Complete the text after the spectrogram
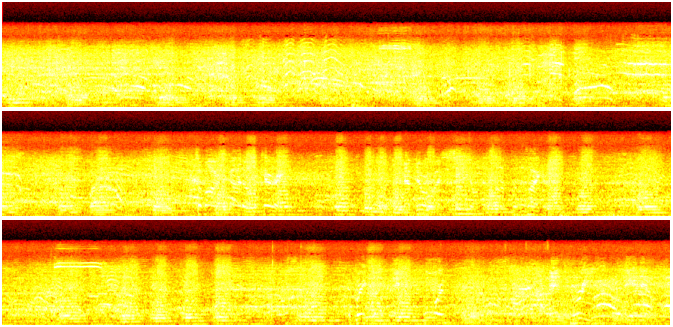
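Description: A brass band plays loudly from the stands.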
